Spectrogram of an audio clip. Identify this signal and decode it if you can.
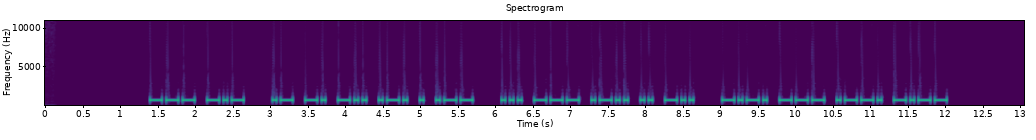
Morse code, heard as a keyed tone, about 22 wpm, 700 Hz. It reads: OK ANDREW SOLID COPY
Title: Practice QSO - Exchange 3 - More Info - 22wpm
